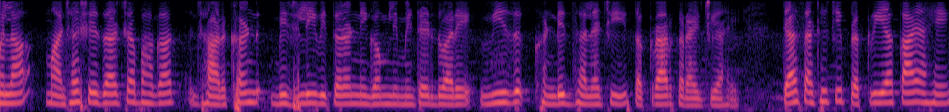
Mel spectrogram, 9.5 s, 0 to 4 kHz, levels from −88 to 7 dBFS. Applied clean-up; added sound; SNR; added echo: none; none; none; none.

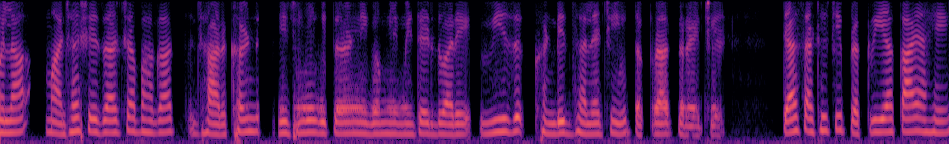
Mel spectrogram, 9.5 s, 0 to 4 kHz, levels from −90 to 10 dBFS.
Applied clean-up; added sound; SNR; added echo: neural diffusion model UNIVERSE++.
